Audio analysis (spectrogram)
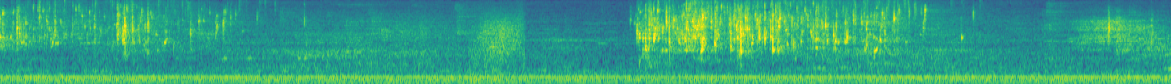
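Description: Water from a tap runs and splashes into a cooking pot in a home kitchen, a steady trickle that swells into a louder, fuller pour partway through, with no voices.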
